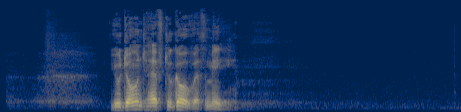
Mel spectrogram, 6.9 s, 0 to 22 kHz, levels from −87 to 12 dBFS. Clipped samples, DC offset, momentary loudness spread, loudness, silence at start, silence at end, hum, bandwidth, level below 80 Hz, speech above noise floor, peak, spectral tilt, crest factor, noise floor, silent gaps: under 0.1%; under 0.1%; 11 LU; -22 LUFS; 1.65 s; 3.55 s; none; 15 kHz; -76 dBFS; 50 dB; -6 dBFS; -5.5 dB/octave; 22 dB; -72 dBFS; none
